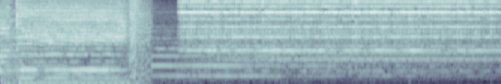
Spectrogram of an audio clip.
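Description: A school bell rings loudly and continuously, a harsh metallic electric clatter that breaks off for a moment after the first second, then keeps ringing steadily to the end.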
